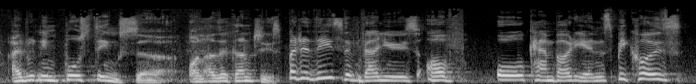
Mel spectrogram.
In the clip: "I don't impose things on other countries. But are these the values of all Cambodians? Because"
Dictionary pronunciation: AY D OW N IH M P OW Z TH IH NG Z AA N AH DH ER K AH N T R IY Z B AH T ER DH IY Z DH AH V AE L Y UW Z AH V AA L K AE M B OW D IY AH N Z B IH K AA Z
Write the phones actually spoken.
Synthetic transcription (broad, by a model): AY D OW N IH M P OW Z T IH NG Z AA N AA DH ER K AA N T R IY S B AH T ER DH IY Z DH AH V AE L Y UW Z AH V AA L K AE M B OW D IY AH N Z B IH K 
